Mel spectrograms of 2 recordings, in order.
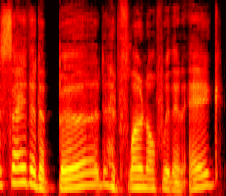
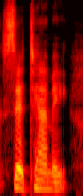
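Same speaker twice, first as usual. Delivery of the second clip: usual speaking voice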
